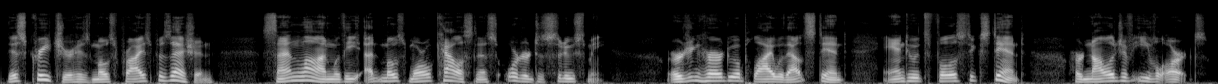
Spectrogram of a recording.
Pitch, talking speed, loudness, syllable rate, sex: 135 Hz, 160 wpm, -18 LUFS, 5.4 syllables/s, male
